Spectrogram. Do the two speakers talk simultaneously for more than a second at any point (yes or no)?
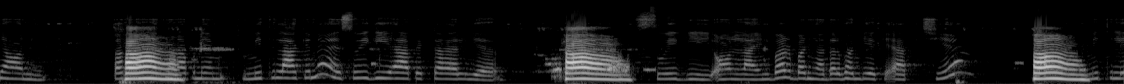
no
